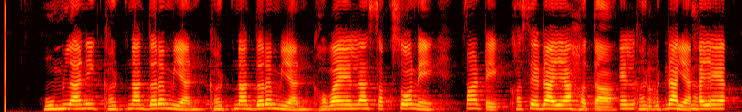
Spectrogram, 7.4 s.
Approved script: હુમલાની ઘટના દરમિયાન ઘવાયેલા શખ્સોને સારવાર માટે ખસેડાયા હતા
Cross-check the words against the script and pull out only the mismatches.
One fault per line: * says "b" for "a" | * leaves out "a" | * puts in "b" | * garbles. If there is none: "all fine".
* puts in "ઘટના દરમિયાન"
* leaves out "સારવાર"
* garbles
